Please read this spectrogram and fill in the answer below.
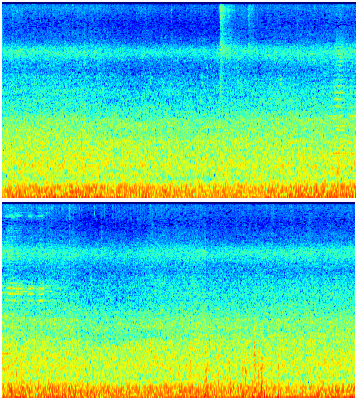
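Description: Steady low rumble of a moving vehicle, heard from on board as it drives along a street.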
